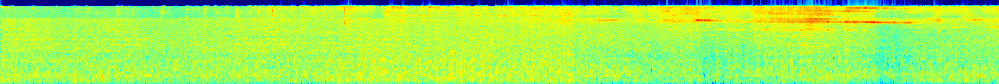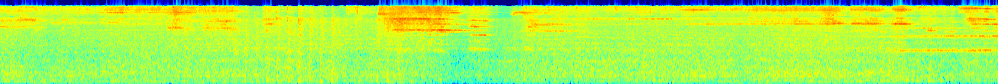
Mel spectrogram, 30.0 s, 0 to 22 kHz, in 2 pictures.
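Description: Freight train of autorack cars rolling past a level crossing: a steady rumble of wheels on the rails, with high-pitched wheel squeals. The squeals are loudest about 11 to 13 seconds in and again about 20 to 23 seconds in.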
